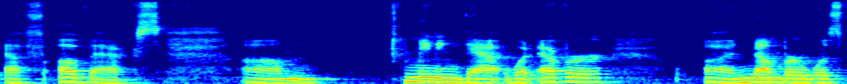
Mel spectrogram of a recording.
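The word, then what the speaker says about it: f(x): You would not say this, you would not say f times x, you would say f of x, meaning that whatever number was placed into the x here.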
